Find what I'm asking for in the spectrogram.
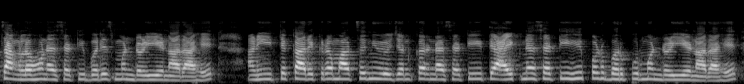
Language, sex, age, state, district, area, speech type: Marathi, female, 45-60, Maharashtra, Osmanabad, rural, spontaneous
